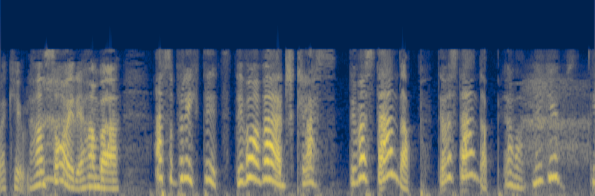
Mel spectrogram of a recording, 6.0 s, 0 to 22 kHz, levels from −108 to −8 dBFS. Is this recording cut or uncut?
uncut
